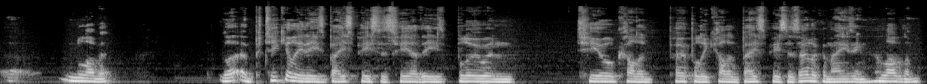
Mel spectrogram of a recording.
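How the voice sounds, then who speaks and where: A man's voice: medium pitch, steady tone, normal speed, darkish tone, faint music behind, poor audio. A man in his forties with a head cold that makes him sound a bit nasal, giving an enthusiastic casual critique of 3D art on a live stream at home. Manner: enthusiastic, repeats praise, restarts. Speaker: 3D art streamer reviewing viewer work. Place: home streaming room, indoors.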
